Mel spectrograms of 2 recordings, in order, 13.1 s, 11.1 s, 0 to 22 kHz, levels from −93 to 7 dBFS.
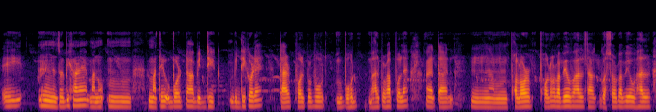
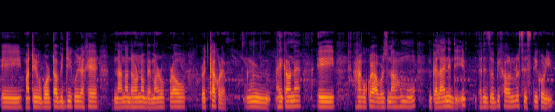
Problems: background sounds at intervals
